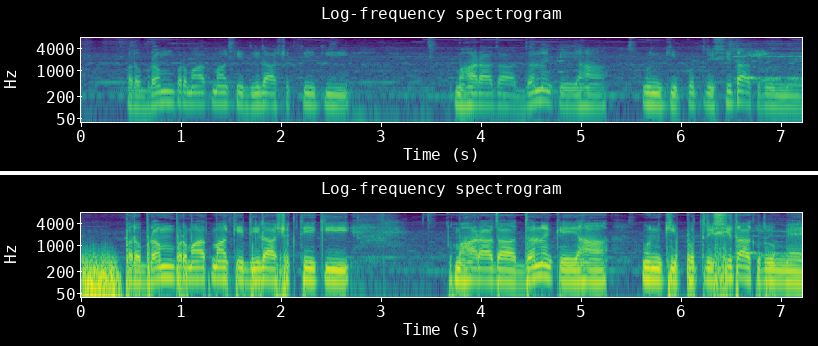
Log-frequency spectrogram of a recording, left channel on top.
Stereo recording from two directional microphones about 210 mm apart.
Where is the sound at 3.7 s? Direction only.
50° right (ahead or behind).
